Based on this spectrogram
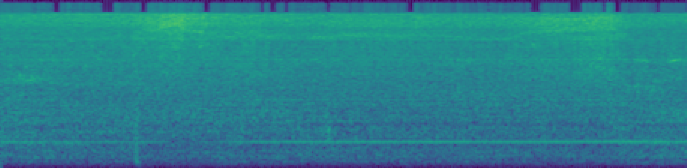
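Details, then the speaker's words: Vacuum cleaner during unclogging, checking airflow into the bin for a remaining clog: steady motor roar with even rushing air, airflow present, running normally. "But what we're looking for is uh air flow inside the bin, right? Cuz we still may have a clog down here. We don't know yet. Okay, let's turn it on. We have air flow."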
